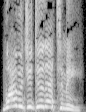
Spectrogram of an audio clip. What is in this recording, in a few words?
friendly fire, teen girl voice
